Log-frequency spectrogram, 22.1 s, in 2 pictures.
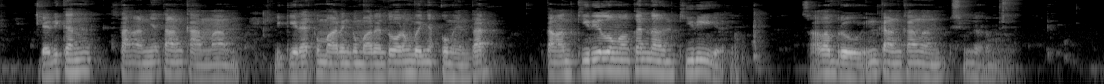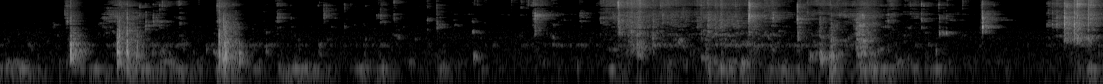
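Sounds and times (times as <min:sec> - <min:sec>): person chewing: 0:10.1 - 0:22.0
wet mouth clicks and smacks: 0:20.2 - 0:21.1.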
